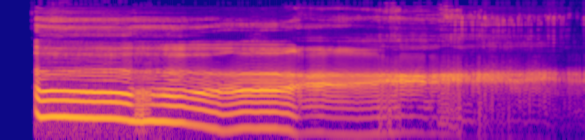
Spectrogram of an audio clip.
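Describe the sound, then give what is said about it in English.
A person groaning on purpose: one long, loud, drawn-out vocal groan whose pitch wavers up and down, then thins into a breathy, rougher sound as it fades toward the end. “That sounds more like a groan.”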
